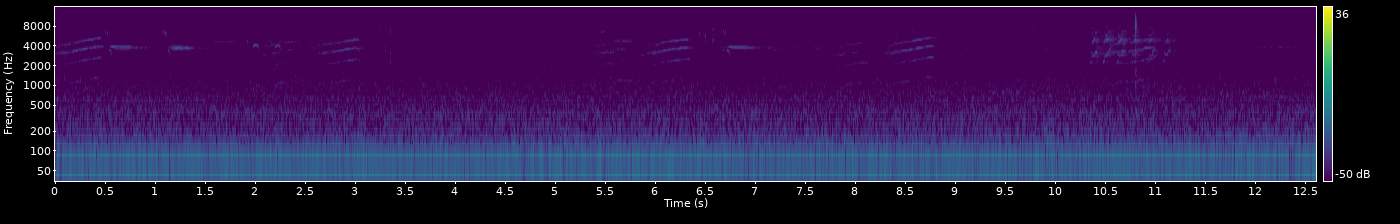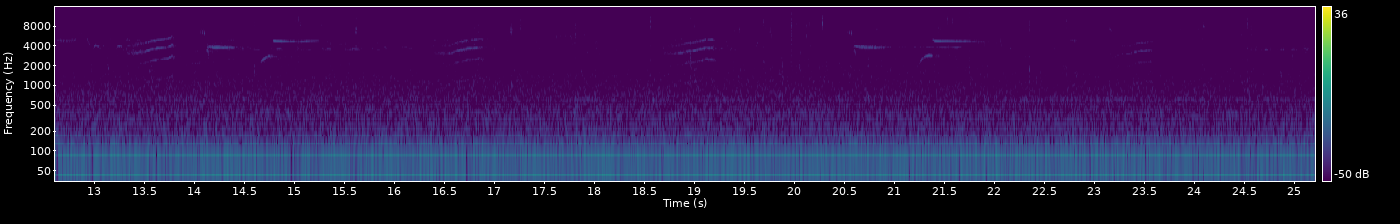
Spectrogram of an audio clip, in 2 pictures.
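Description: Birds calling: repeated series of short, rising chirps over a steady low rumble, with one brief louder rasp about eleven seconds in.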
